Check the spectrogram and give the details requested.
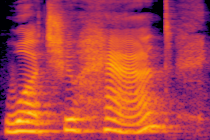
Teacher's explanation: Aqui a gente tem aquele som to, na ligação de what com you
